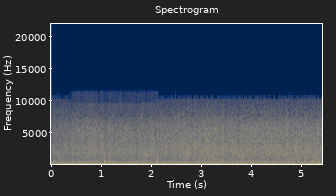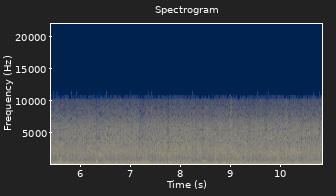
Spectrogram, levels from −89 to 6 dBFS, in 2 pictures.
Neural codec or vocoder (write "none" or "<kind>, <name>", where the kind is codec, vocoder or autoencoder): none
